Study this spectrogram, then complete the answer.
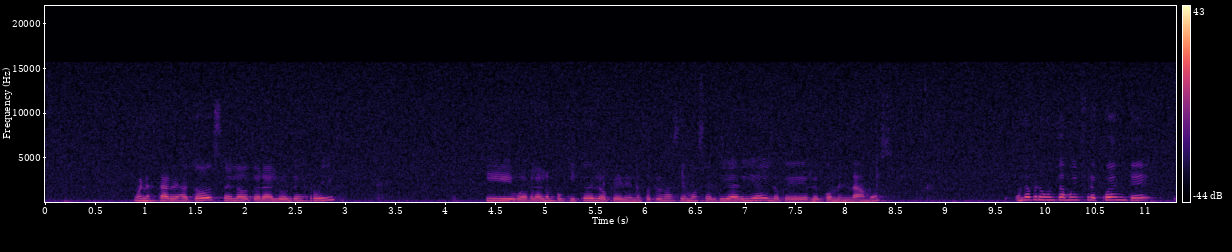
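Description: A second woman speaks calmly through a microphone.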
